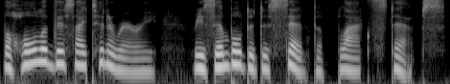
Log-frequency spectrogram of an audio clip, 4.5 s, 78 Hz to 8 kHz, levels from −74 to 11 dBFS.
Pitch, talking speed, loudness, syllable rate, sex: 190 Hz, 145 wpm, -18 LUFS, 4.7 syllables/s, female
